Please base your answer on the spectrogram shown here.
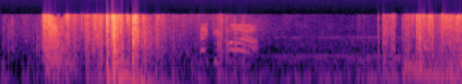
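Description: Bursts of gunfire and heavy explosive booms in Warzone crackle at varying distances, with loud cracks early on and a quieter gap before firing resumes, while players talk over it.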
